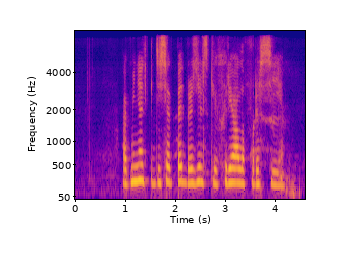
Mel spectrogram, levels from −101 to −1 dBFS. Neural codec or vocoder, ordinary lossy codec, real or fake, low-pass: codec, 16 kHz, 4 kbps, X-Codec, HuBERT features, trained on balanced general audio; AAC, 48 kbps; fake; 7.2 kHz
